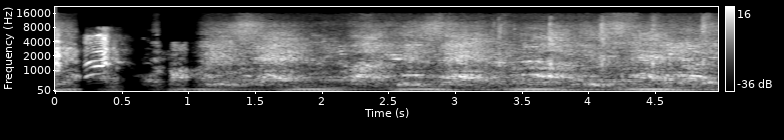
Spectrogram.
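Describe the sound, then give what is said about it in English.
A wrestling arena crowd in Jersey City boos a wrestler's entrance, a loud, sustained roar of many voices that holds steady after a brief burst of noise at the start. “not a favorite of the fans here in Jersey City, as the boos ring out for Invisible Stan.”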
